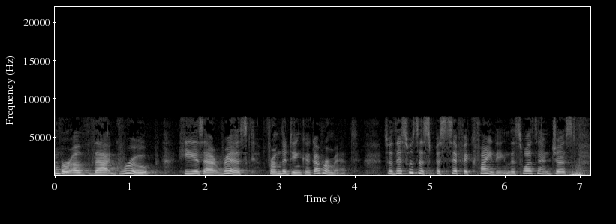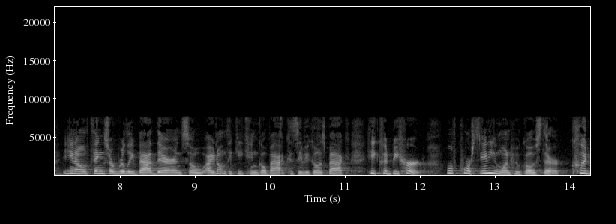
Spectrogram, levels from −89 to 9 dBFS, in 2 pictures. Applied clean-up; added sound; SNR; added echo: none; Bird; 5 dB; none.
